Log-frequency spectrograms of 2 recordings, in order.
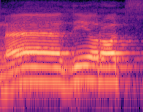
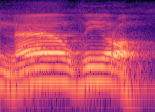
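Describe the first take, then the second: First: The word ends with a t sound. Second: The word ends with a soft h sound. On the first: The speaker calls it wrong. "atau nadhirat" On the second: The speaker calls it right. "tapi nadhirah"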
